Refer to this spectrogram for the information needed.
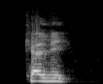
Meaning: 1. to wedge (open) (a door) 2. to jam (machinery etc.), to stall (an engine) 3. to stall (of driver, engine) 4. to fill (someone) up 5. (of person eating) to be full 6. to synchronize
- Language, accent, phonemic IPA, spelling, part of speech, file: French, Canada, /ka.le/, caler, verb, LL-Q150 (fra)-caler.wav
